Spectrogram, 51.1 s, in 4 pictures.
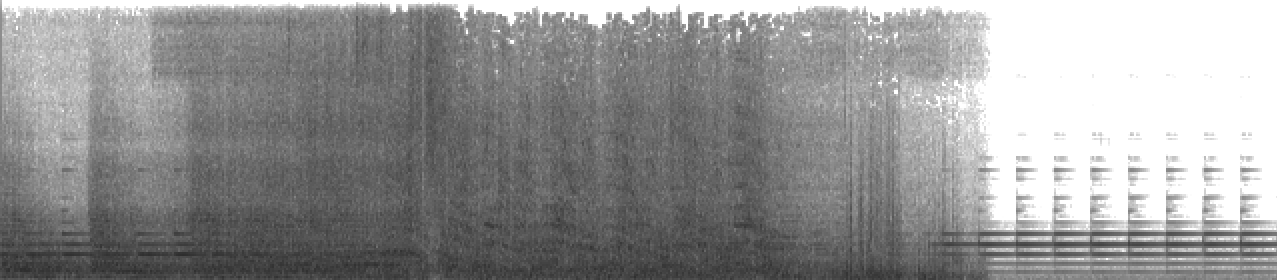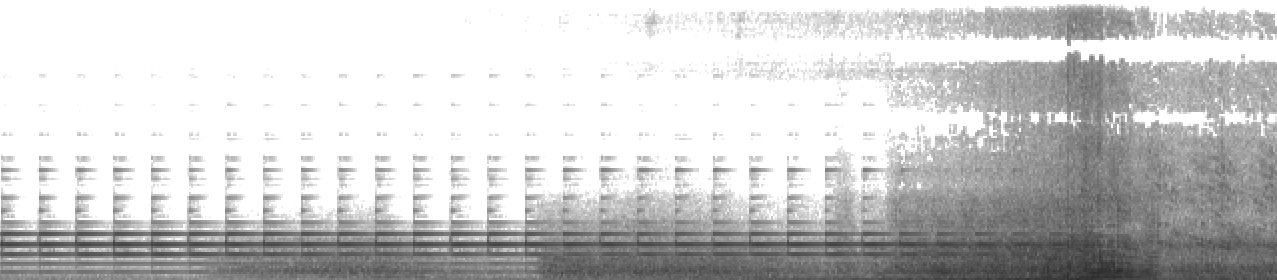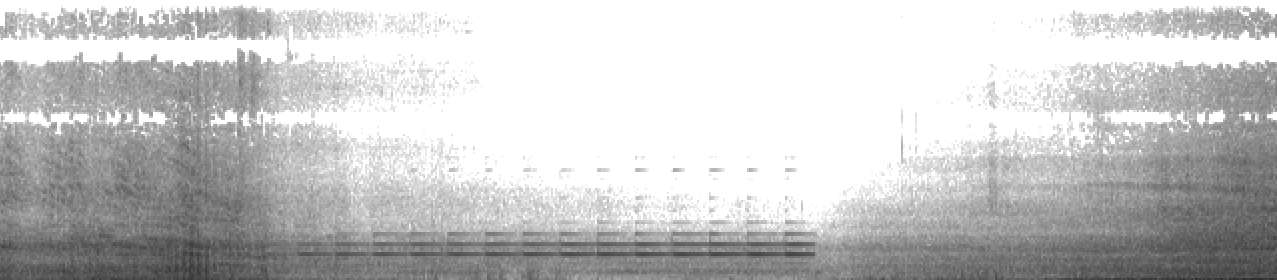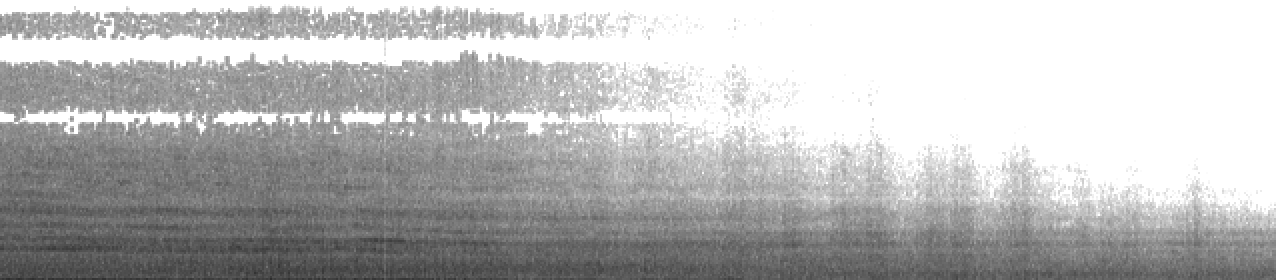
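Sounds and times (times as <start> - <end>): train horn: 0.0 - 4.4, 15.2 - 17.0, 18.1 - 24.5
train rumbling past: 0.0 - 10.0, 15.0 - 31.6, 33.8 - 51.0
level-crossing warning bell: 0.0 - 33.8, 37.3 - 46.6.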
